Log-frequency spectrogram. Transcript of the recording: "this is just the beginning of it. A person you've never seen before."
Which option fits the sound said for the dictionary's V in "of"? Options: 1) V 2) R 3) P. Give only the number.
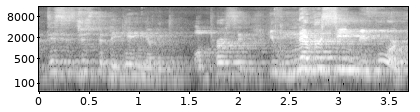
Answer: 1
